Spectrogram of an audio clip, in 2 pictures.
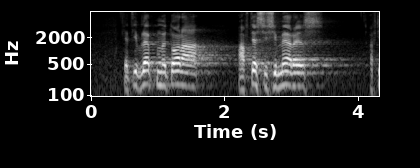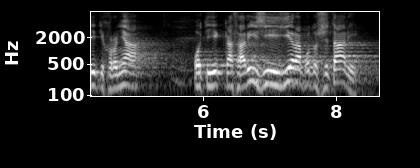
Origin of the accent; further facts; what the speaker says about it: North Aegean, Greece; Εγώ είμαι από Τυχείο, είμαι Χιώτης, από τα βορειόχωρα μάλλον.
